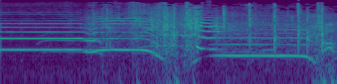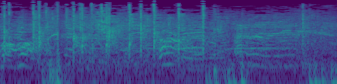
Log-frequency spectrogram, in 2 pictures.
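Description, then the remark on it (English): A loud air horn blares twice to start a beginners' race, its pitch sagging as each blast fades out, then a crowd bursts into cheering and scattered clapping amid busy background noise. “Two, goes the horn.”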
